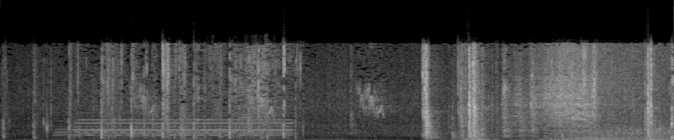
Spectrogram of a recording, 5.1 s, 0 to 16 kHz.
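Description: A car in the LA Noire video game on PS5 gives soft door and mechanism clicks first, then the engine starts with a surge and keeps running steadily nearby.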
